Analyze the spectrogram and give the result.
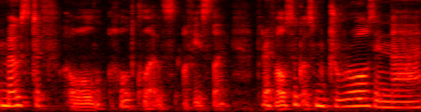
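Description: Somewhat breathy, a woman with a British accent speaks at a moderate pace. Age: 30s. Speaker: beauty YouTuber. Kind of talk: casual livestream chat while doing makeup. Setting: at home, live stream. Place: home room. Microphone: phone near.

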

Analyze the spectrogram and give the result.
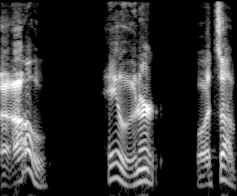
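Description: A man performs a put-on character voice. The sound is dry and close, with no echo. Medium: audio drama.

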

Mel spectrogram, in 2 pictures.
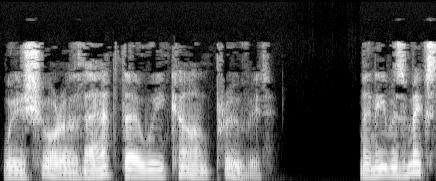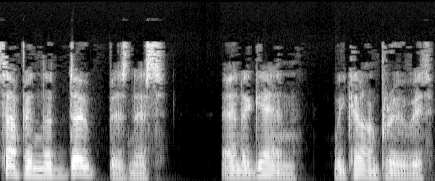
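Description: The text is read aloud plainly with lively intonation. The background is quiet.

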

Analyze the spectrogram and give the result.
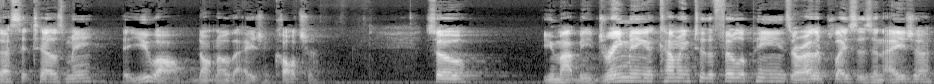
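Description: A man is speaking. His tone is bright and sharp. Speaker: vlogger. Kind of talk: casual vlog chat. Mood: firm, a little harsh. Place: home room. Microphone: phone near.

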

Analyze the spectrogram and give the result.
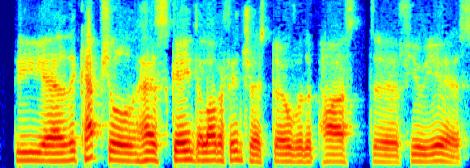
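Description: A man talks with fairly even intonation and a moderate pace, the background quiet. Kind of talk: lecture. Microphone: video call.

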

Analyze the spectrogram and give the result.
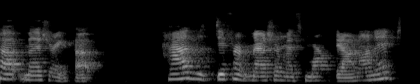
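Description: Audible room echo carries a woman's bright, sharp tone as she speaks at a moderate pace over a quiet background. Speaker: baking class host. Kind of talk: tutorial. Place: kitchen. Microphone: webcam.

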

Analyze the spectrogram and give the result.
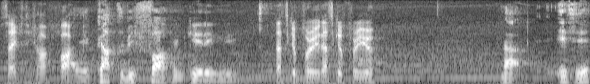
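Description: Over noticeable background noise, the speaker talks at a fairly quick pace with lively intonation and long, frequent pauses. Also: man, medium pitch for a man. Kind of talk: angry rant while gaming, live reaction to a racing game. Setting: online racing game session, commentating while playing. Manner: animated, loud, swearing and exasperated; excitable, rapid outbursts of disbelief.

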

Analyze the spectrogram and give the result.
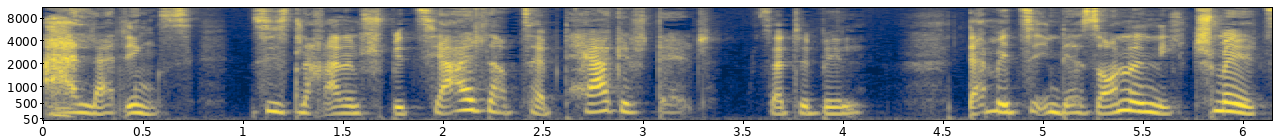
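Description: Simply an unforced reading voice.

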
